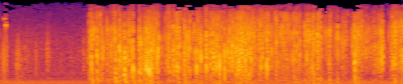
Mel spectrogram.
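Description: A fire crackles and pops steadily, a dense run of sharp snaps that starts suddenly after a quiet second and stays fairly loud to the end, with no voices.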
